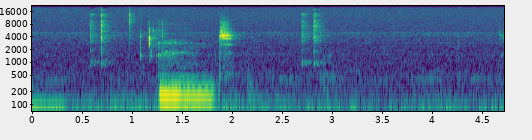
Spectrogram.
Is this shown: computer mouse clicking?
yes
